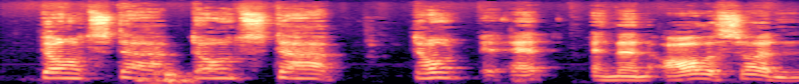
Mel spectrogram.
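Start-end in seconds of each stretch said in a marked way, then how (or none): 0.2-2.3 mock high, bossy screaming. Retelling a guy on the trail screaming at everybody: imitating a man screaming. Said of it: "he was screaming at everybody".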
